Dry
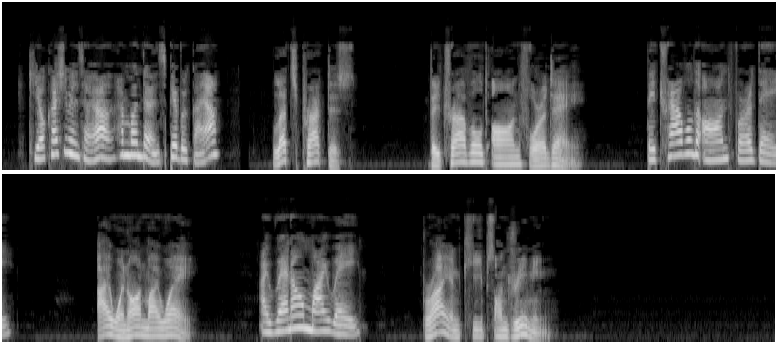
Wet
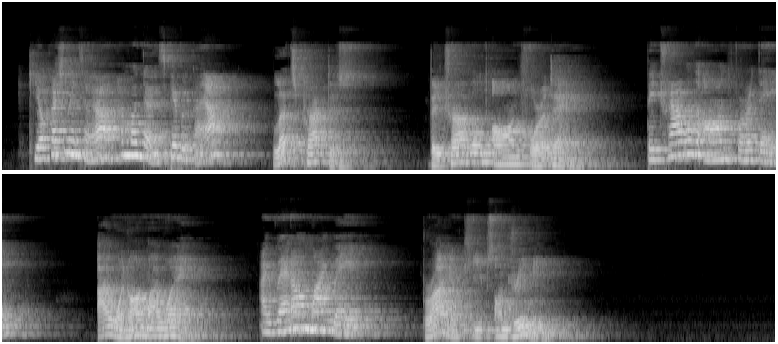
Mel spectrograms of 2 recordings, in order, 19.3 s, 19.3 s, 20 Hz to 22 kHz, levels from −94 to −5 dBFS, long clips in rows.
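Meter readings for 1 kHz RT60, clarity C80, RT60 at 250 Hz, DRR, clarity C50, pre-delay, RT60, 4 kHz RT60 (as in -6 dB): 1.2 s, 5.0 dB, 1.4 s, 1.0 dB, 3.0 dB, 23 ms, 1.2 s, 1.1 s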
